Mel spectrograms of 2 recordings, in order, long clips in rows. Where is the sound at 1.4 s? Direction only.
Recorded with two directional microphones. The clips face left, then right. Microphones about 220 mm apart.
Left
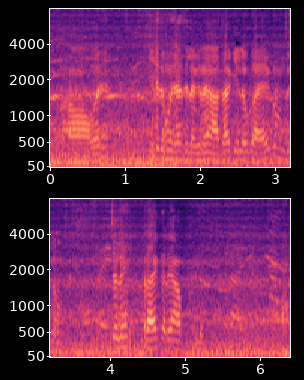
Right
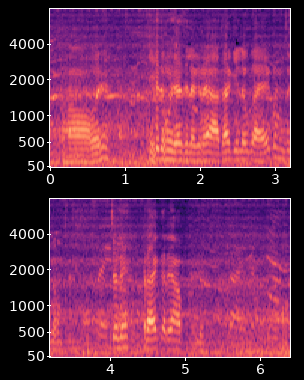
20° right (ahead or behind).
